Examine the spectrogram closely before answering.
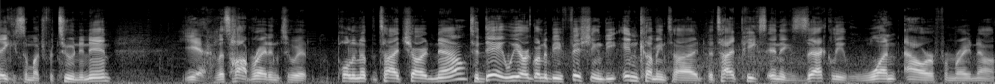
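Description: The intonation is lively. This man moves at a fairly quick pace. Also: dry sound with no echo. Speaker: fishing vlogger. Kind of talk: casual vlog chat. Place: waterside. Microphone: phone near.

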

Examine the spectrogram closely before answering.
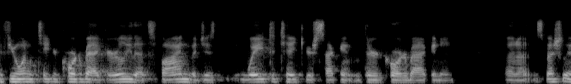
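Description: Against a quiet background, a man with an American accent talks very fast in a monotone, flat delivery. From Wisconsin (Green Bay); Wisconsin. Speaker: fantasy football YouTuber. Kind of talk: live draft commentary. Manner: casual, filler-heavy. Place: home room. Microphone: studio mic.

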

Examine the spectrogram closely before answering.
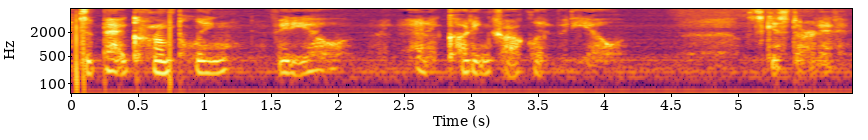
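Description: Whispering in a playful tone, the speaker leaves long, frequent pauses. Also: moderate pace. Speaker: ASMR maker. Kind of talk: asmr whisper. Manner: playful, coaxing, directly addressing viewers. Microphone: phone near.

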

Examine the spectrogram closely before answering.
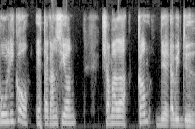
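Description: Speech in a Rioplatense accent comes at a fairly slow pace. The background is quiet and the sound is dry with no echo. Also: man. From Argentina. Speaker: radio host. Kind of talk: storytelling. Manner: conversational. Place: studio.

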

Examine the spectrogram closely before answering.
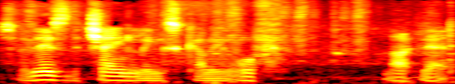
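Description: A man's fairly slow speech with vocal fry over light background noise. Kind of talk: tutorial. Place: boat. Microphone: camera far.

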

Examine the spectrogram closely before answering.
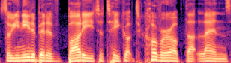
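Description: The background is quiet and the pace fairly quick. The sound is dry, with no echo. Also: man. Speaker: video creator. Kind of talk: casual vlog chat. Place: open country. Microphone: handheld.

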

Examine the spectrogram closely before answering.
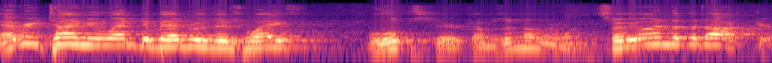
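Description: The voice swings very widely in pitch, and room echo is audible. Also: man. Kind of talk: stage joke telling. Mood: jovial, joking. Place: hall. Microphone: pa.

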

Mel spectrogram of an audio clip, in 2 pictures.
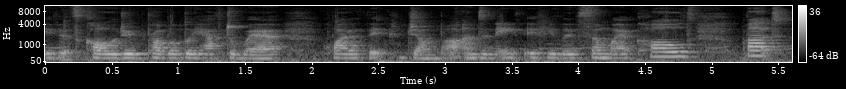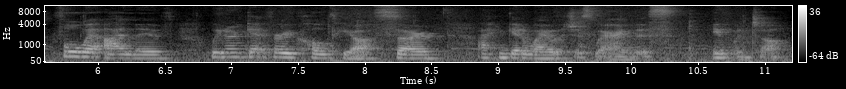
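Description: A woman's voice at a moderate pace, with ordinary pitch variation, audible room echo and light background noise. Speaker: fashion vlogger. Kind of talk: casual haul review chat. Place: home room.

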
